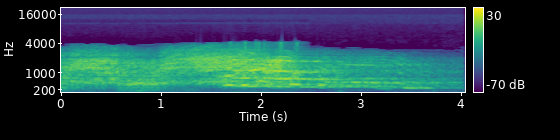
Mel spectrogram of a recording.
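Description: Macaque's long, wavering cries, falling away just before the end.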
